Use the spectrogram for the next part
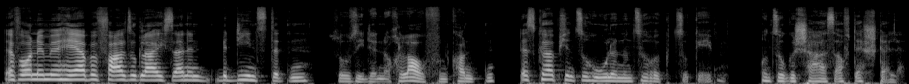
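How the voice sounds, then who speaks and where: A woman telling a fairy tale in a lively way, turning to her listeners with questions. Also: lowish voice, moderate pace. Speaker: storyteller.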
